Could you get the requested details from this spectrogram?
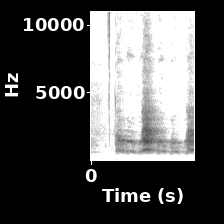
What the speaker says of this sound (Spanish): perdonen los perros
